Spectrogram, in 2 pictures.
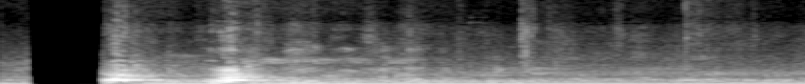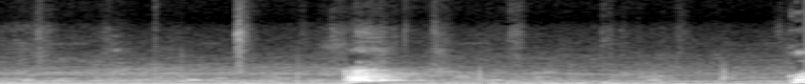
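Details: Leo, a German Shepherd, barking in a yard on a rainy day: two sharp barks close together near the start, a third about five seconds later, and another beginning at the very end, over a steady low hum.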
